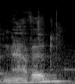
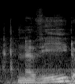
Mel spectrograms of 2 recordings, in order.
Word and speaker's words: Navid: You know what's funny is I said Navid because that's how a lot of people say it, but that's not actually the way you pronounce it. I don't know why I said it that way. But it is Navid or Navid.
